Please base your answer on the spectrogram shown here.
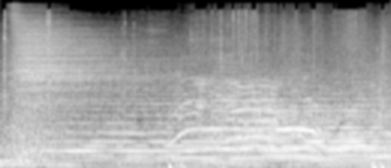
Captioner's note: shouting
